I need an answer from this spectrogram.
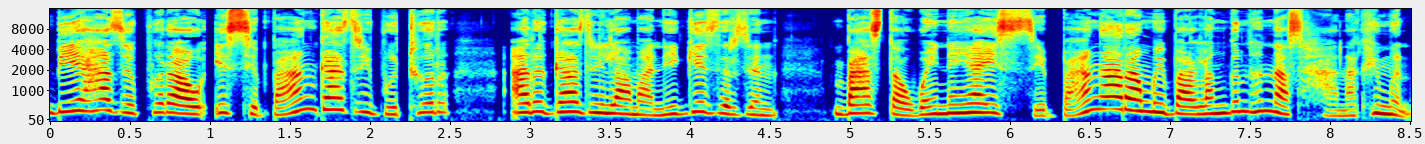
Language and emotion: Bodo, surprised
